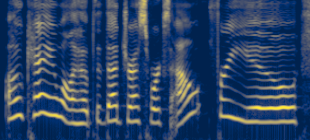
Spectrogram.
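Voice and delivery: high, slow sing-song false politeness; passive aggressive. Shown as a demonstration. Friend giving a backhanded compliment on a dress, passive aggressive. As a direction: drag out the good wishes with veiled disapproval. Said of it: "Backhanded compliments are a massive".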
